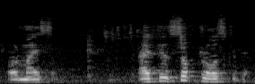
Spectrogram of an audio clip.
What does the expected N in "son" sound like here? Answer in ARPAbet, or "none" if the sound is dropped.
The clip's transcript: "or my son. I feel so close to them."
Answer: none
